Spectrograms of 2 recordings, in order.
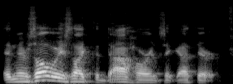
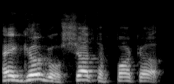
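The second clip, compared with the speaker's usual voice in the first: louder, higher sudden telling-off; snapping at phone; 6 semitones higher, 6 dB louder than usual. Real, not acted. Host cutting off a phone assistant that woke up, annoyed snap.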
